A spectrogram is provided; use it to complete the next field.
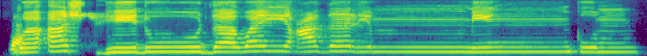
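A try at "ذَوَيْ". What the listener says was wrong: Iya, bukan dawai pakai zanya. Zawai ada.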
